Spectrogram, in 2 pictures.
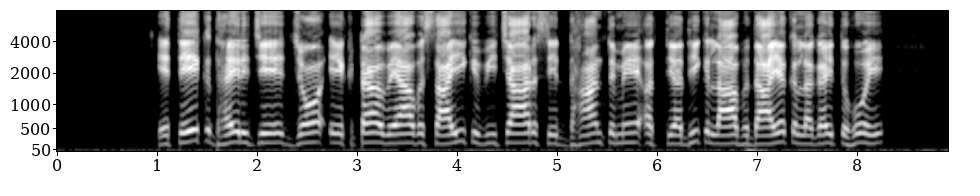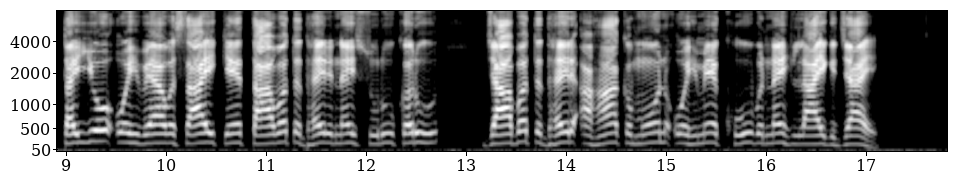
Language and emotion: Maithili, neutral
